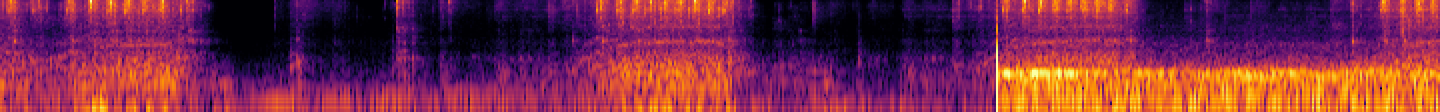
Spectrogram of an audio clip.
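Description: Sewing machine stitching a western-style blouse with gathers, rapid mechanical needle bursts running in three loud spells of about a second each, separated by quieter pauses and handling, close and without talk.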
